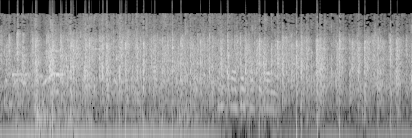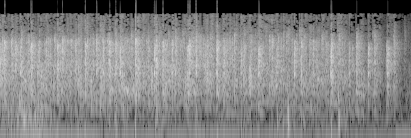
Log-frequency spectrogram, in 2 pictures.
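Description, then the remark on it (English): A large gathering applauds steadily, a dense, continuous patter of many hands clapping that stays loud throughout before tapering off at the very end, a round of applause welcoming a person into the fellowship of faith. “Why don't we give a round of applause?”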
